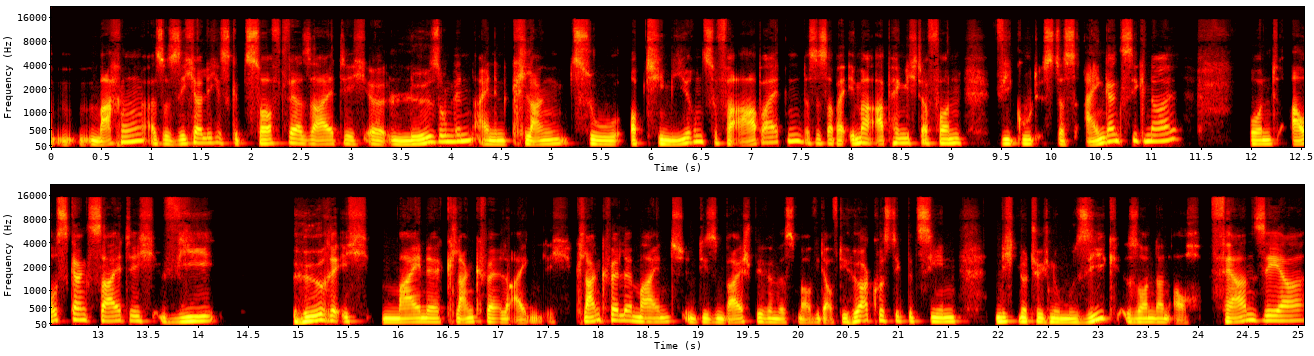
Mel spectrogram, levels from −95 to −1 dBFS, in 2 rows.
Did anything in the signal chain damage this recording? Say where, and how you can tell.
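Yes. The damage is in the network and jitter-buffer stage of a packet call, in three kinds.

Short stalls from a late packet occur at 2.11 to 2.17 s, right after "also sicherlich es gibt", and at 16.95 to 17.03 s, after "höre ich meine". In each, a sound is held unnaturally long, by about 36 ms and then 60 ms, with a faint buzzy sustain. The buffer ran dry, so the receiver stretched the last sound until the packet arrived, then resumed without losing anything.

A jitter buffer speed-up runs from 7.46 to 7.87 s, just before "immer abhängig davon wie". The speech briefly sounds hurried, at roughly 107% speed, while the pitch stays unchanged. The receiver had built up excess delay and trimmed it by cutting out short pitch-period pieces repeatedly, removing about 40 ms in total. That is why the pace jumps and the pitch does not.

Short concealed packet loss follows immediately at 17.09 to 17.13 s, right after the second stall. 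About 40 ms of speech never reached the decoder. The receiver filled the gap by extending the preceding sound, then blended back into the real signal. The result is a brief smear or wobble with a slight skip forward. The net effect is a shorter playout than the gap, which also pulls back some of the delay the stall had added.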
